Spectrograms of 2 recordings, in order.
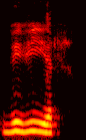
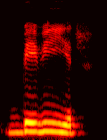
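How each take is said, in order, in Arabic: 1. تُنطق حروف v بصوت شبيه بـ v. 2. تُنطق حروف v بصوت شبيه بـ b. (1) "محدش يقول برضو فيفير، نو no" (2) "فبنقول بيبير"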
